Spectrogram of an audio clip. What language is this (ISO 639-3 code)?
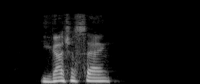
yue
